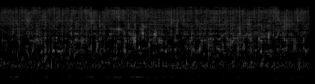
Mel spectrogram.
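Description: Steady broadband rush of running water from a shower, continuous and fairly close for about three seconds before cutting off abruptly at the end.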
